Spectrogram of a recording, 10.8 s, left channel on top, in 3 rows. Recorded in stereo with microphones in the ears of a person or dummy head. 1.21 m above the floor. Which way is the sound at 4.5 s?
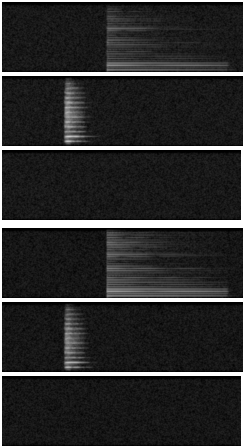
5° left (ahead or behind).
